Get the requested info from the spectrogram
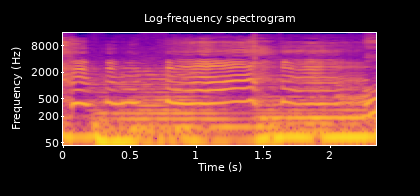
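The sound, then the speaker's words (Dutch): A woman cries and sobs loudly, her voice breaking into three drawn-out wavering wails in quick succession, with a steady low rumble underneath, as she stands atop a dike above the icy water of the Westerschelde. “En de matroos hoort gehuil.”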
